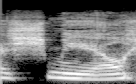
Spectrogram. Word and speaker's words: Chmiel: And my name is Rita Chmiel here in the United States, but it's spelled with the C-H-M. So it's actually pronounced in Poland, in metal. The C-H is silent.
